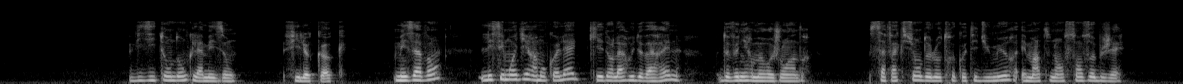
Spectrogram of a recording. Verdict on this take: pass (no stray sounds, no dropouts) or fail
pass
